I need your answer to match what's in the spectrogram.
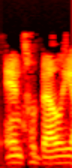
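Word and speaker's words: Altobelli: We're going to go ahead and start right off with the tragic loss, losses in the Bryant family and the John Antelli. Please, help me out here. What's the college coach's name? – It's Antobelli, I believe it's pronounced.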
